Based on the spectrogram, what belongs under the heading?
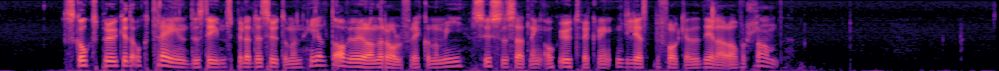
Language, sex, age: Swedish, male, 20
